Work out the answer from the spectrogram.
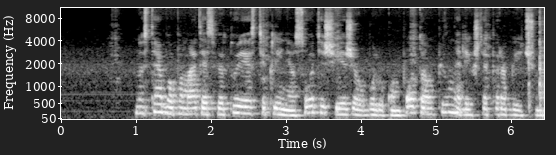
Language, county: Lithuanian, Vilnius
